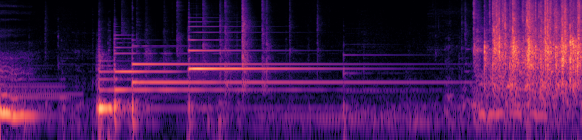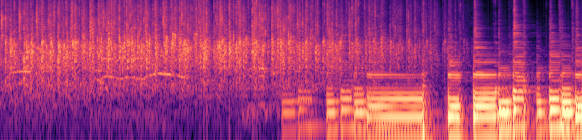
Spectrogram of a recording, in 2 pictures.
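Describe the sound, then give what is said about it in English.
Soft tonal music plays alone, then an audience bursts into loud, sustained clapping that continues steadily, with the music returning underneath the applause toward the end. “Clap your hands.”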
